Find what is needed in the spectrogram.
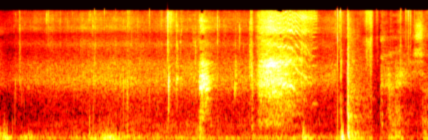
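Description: Footsteps and handling noise from a person walking, then a door being passed through: a long rushing scrape about four seconds in and a heavy thud about a second later.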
